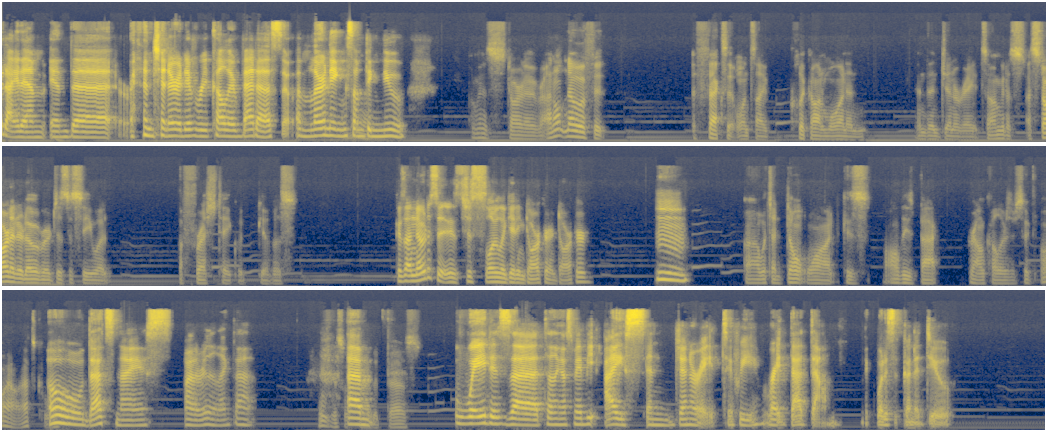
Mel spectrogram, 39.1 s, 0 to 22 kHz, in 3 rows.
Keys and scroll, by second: 3.4 super+c, 37.9-39.1 typing.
